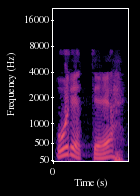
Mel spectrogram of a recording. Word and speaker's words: ureter: por todo mundo tá o certo ainda que dou os nossos ouvidos ainda que seja incomum o certo é que se diga cateter ureter e maeter as três sem acento as três oxítonas tá repara que até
